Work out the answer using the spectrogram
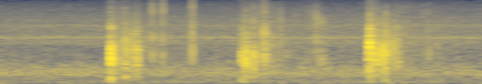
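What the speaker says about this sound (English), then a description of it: "I hear footsteps again." Three distinct footsteps crunch through bushes in the game Spirit Hunter: Death Mark, spaced irregularly and fairly close, each a short rustling scuff over a quiet background.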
